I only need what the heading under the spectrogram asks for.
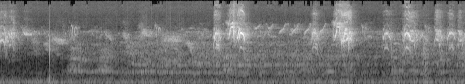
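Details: Sparrows in a natural morning scene give sparse, faint high chirps, a few brief bursts around the middle and end over a steady low background hum.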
